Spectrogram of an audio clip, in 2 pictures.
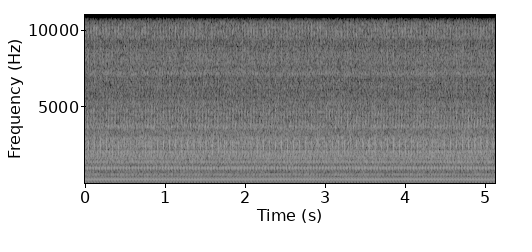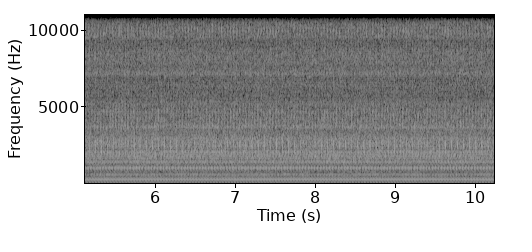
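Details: Nebulizer compressor running as white noise for sleep: steady loud mechanical hum and buzz of the motor without pause; nebulizer in operation.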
